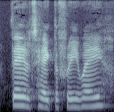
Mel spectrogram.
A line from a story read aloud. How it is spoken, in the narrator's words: Martin pants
